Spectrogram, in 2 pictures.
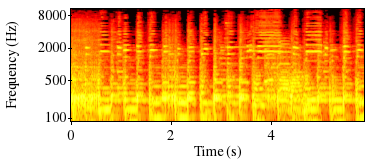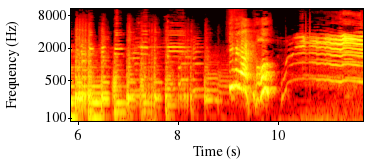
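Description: Busy, rhythmic vocal sound gives way near the end to loud, drawn-out wavering cat yowls and meows, a short caterwauling outburst that rises and bends in pitch.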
